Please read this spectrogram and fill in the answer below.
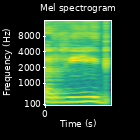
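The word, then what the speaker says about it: read: तो आई इसको आप लगा दे यहां पे शैल हैव फर्स्ट पर्सन है एंड रीड की आपको वी थ्री रीड ही रखनी है। रीड रेड रीड होता है।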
